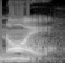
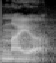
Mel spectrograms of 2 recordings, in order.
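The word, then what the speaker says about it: নয়: Shudro Kene Noy is not Naya. They will never say Naya. Noy.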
